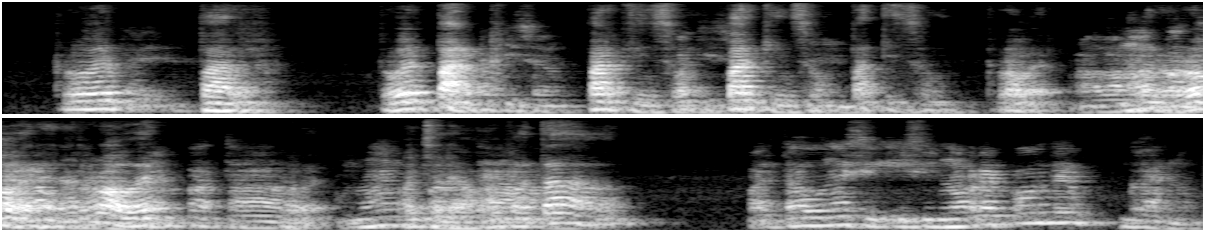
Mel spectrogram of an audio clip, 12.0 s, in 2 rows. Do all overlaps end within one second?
No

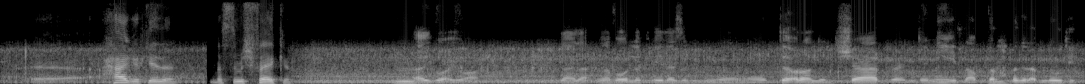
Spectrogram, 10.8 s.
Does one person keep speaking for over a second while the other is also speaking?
No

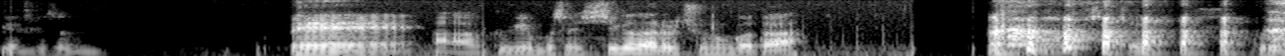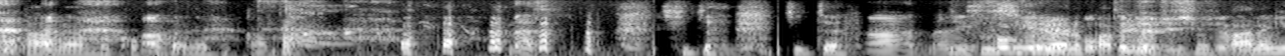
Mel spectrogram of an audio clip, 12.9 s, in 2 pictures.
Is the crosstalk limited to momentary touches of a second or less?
No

